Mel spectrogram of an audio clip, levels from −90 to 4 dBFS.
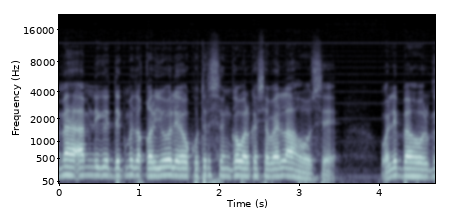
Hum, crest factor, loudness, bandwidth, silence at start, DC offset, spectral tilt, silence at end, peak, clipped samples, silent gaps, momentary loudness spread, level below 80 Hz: none; 14 dB; -16 LUFS; 12.5 kHz; 0 s; under 0.1%; -7 dB/octave; 0 s; -2 dBFS; under 0.1%; none; 9 LU; -36 dBFS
